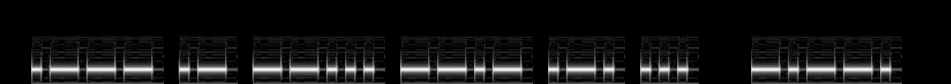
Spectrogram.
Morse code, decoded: JA7QRS <KN>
